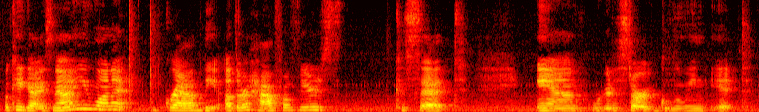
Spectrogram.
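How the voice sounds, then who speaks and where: At a measured pace and in a pushed, bright, fairly high voice, a woman hosts a casual craft tutorial. She talks her viewers, whom she calls "guys," informally through each step while faint background noise sounds in the echoey room.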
